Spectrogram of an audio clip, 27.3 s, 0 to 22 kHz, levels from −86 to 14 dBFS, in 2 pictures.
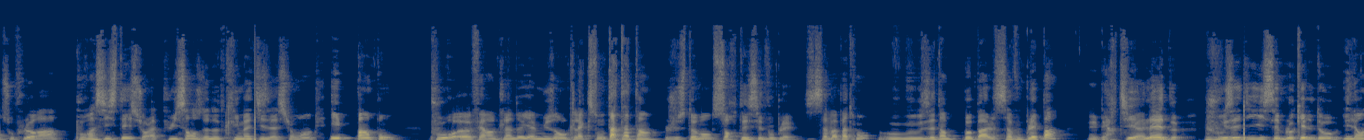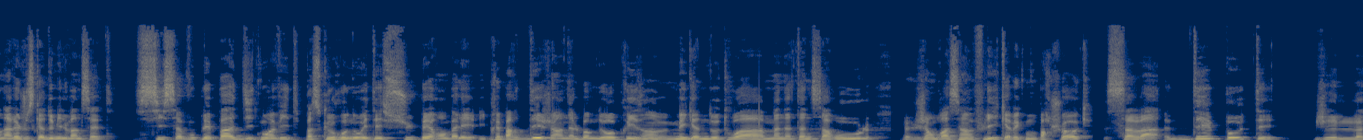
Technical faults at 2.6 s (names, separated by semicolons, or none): loud pop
